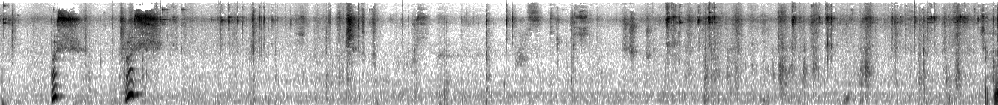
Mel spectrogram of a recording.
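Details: Patterdale Terriers: two sharp, high yelps ring out near the start, then quieter scuffling, clicks and scattered short noises, with human voices intermittently audible.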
